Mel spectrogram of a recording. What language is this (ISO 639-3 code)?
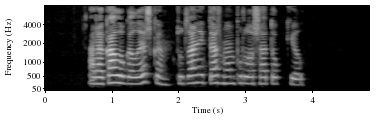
chm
